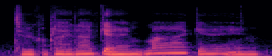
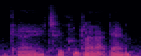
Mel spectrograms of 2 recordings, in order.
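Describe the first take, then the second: First: Half-sung with drawn-out notes; sung, playful singsong. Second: Said fast and very softly; quiet muttering. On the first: Pretend. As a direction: croon it playfully to yourself. Repeats the phrase, playing with it. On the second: Real, not acted. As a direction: mutter it quickly to yourself. First take, muttered to himself.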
